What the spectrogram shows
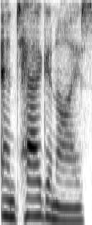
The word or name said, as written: antagonize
